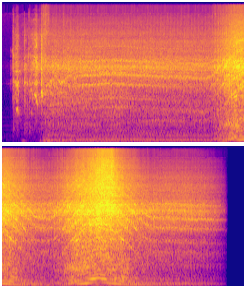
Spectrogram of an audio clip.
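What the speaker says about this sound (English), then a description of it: "Let's run the bike." A motorcycle engine run during winter storage preparation cranks and starts, then idles steadily at close range, swelling twice with revs before cutting off abruptly; no speech.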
